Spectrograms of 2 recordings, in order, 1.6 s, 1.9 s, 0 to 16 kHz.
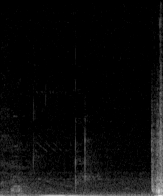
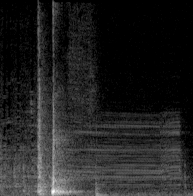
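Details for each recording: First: Xbox 360 E disc drive after repair of tray that wouldn't stay closed, eject pressed with game inside: brief quiet motor whir then firm clunk at end of travel; normal disc tray opening. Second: Xbox 360 version E disc drive, with or without a disc: short tray motor whir and click on closing, then a second whir as the tray reopens by itself; tray won't stay closed, jammed by a foreign object.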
